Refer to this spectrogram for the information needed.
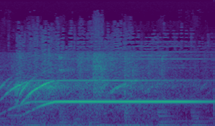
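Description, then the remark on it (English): A loud emergency siren in Tokyo, Japan, warning of an approaching tsunami after an earthquake, winds up quickly to a high, steady wailing tone and holds it, with a dense rumble of background noise and no voices. “And then the sirens started going off a tsunami was on the way.”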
